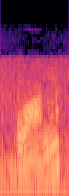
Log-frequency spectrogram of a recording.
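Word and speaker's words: 觀: which was represented by that Chinese character which I drew at the beginning, pronounced Guan, or quiet observation.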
